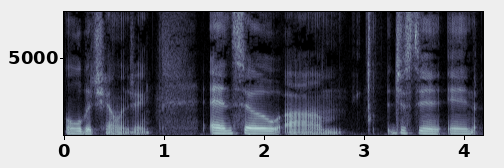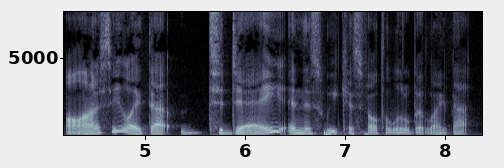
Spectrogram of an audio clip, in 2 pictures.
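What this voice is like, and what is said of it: Congested, sniffly voice. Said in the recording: “You might be able to tell from my voice, I have a little bit of a sniffle thing going on.”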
